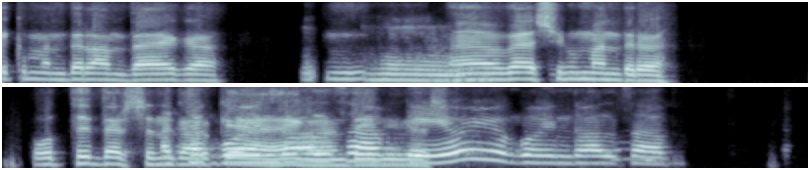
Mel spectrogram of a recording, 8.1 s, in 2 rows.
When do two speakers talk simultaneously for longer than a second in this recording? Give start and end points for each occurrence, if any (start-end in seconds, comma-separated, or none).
4.8-6.3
